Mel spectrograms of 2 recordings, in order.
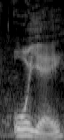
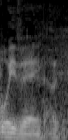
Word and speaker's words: ouillé: Ouille. Pronounce that? Ouille. But the translation, oye, not oive.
